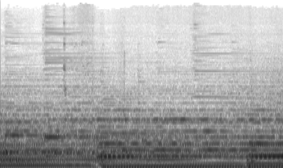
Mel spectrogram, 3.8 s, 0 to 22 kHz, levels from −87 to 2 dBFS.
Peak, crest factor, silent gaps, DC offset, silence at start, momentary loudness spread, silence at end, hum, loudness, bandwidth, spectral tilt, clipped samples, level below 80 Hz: -4 dBFS; 12 dB; none; under 0.1%; 0 s; 5 LU; 0 s; none; -19 LUFS; 18.5 kHz; -8.5 dB/octave; under 0.1%; -22 dBFS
